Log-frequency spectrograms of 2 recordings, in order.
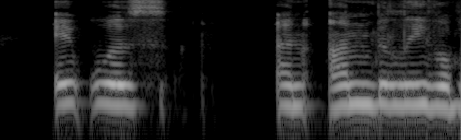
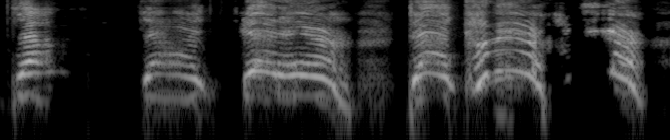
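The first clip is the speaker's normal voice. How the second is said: much higher excited shout; yelling for dad. Retold or imitated. Lady calling her dad over, excited high shout. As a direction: holler for dad across the field. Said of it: "And then she yelled".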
